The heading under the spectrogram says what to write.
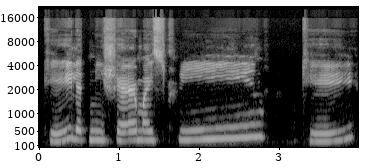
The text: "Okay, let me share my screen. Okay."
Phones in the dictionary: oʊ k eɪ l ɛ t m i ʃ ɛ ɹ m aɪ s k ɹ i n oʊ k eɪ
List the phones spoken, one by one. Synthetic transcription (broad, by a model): k eɪ l ɛ t m i ʃ ɛ ɹ m aɪ s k ɹ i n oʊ k eɪ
